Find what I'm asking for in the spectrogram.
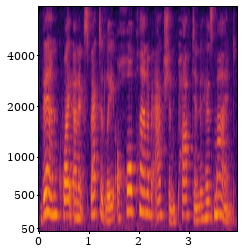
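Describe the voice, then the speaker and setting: A woman's voice: on the high side, expressive, moderate pace, a little mellow, low-quality recording. A woman storyteller reading a children's novel aloud.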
